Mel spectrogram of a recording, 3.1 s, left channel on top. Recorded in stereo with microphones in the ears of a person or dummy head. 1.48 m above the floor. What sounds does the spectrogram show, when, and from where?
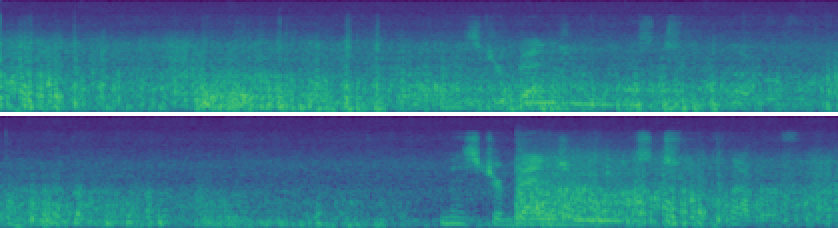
1.6 s a woman speaking: 35° right (ahead or behind), 0.7 m; by 3.1 s 70° right (ahead or behind), 2.5 m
